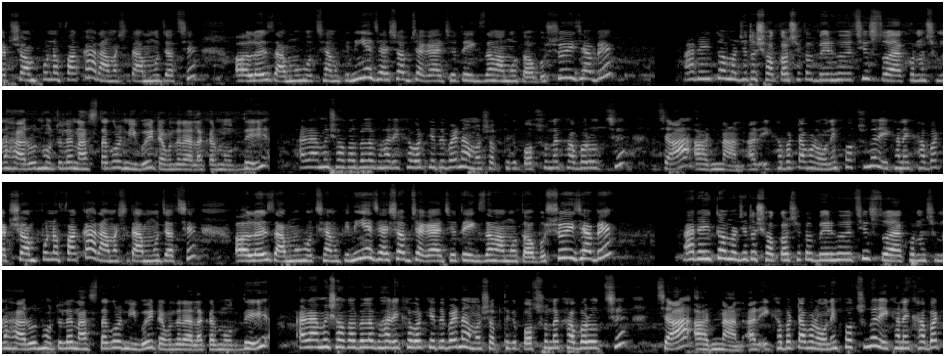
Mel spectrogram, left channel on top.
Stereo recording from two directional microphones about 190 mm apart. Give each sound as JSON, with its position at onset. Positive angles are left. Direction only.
{"t": 0.0, "sound": "a woman's voice", "side_deg": -10}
